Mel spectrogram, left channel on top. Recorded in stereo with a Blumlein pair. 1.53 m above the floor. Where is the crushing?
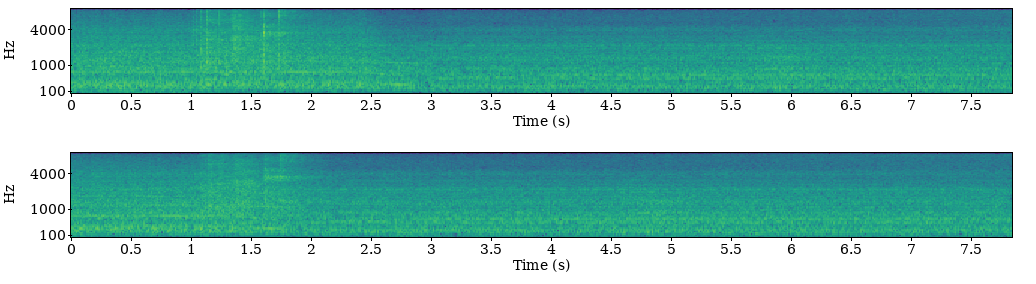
40° left, 5 m.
